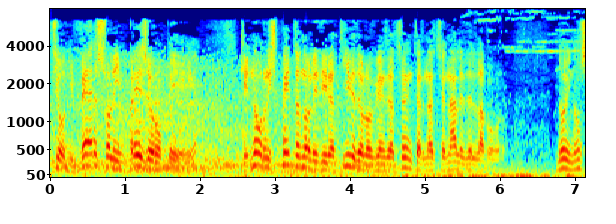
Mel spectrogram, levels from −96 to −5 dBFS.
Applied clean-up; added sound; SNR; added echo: none; Truck; 8 dB; none.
